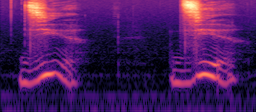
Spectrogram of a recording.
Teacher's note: Make sure it's the part of your tongue behind the tip that makes contact with the roof of your mouth for the de, and use more air than you would in English so it can buzz through the narrow passageway.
